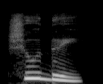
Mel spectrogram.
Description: ♪ śudri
